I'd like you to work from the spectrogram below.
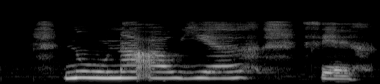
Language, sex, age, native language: Icelandic, female, 7, Polish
